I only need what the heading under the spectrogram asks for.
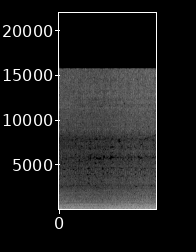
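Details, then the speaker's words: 2010 Subaru Outback AWD engine idling, heard under the hood: smooth, even idle with a soft steady hum, no belt squeal, ticking or other odd noises; healthy engine after a rev test to about 3000–4000 rpm. "okay okay so here we have the engine bay all right very nice very clean engine sounds great"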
